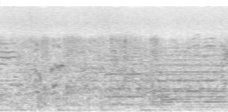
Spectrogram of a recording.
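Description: High school marching band playing on the field: sustained ensemble chords with drum beats underneath.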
